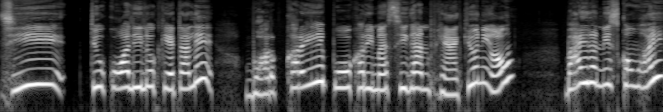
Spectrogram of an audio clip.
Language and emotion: Nepali, disgusted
